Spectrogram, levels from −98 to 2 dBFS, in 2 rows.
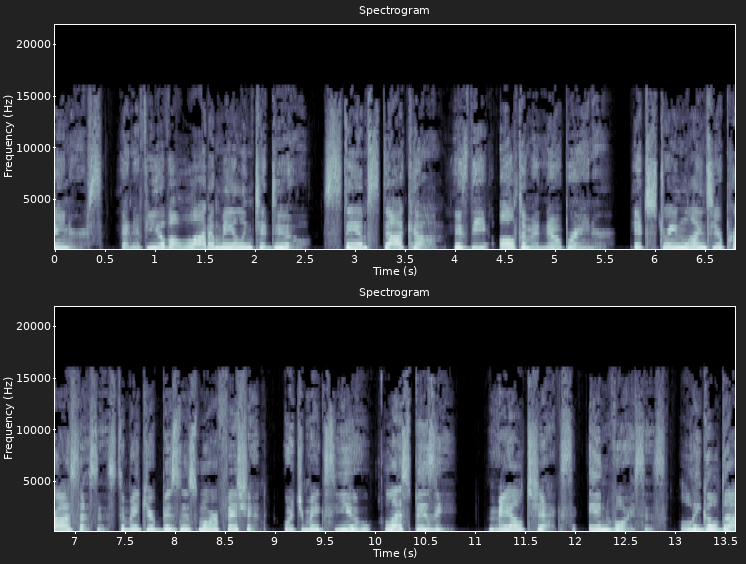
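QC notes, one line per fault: No faults heard anywhere in this speech recording.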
